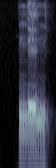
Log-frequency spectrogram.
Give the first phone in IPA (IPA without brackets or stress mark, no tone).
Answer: ŋ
